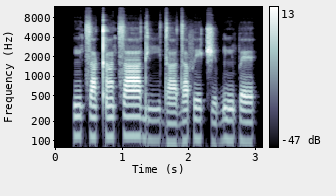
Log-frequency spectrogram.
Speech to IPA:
ĩ˦ t͡s a˦ kʼ ã˦ t͡s aː˦ d iː˨ d aː˨ d a˦ f e˦ t͡ʃ ɪ˨ ɓ ĩ˦ p ɛ˦

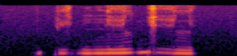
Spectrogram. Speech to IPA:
pʲ e̤ ɡ n i l ɡ i̤ l

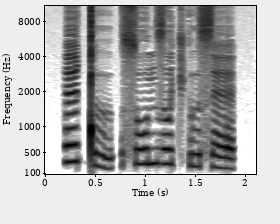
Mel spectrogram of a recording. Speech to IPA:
ɛ˦ ǃ ɯ˨ | s o˦ n z ɤ˦ t͡ʃʼ ɯ˨ s ɛ˨

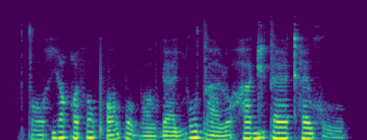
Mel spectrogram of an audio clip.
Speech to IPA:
t ɔː˨ x iː˦ qʷ ɪ˧ θ ɔ˦ pʼ ɒ˨˦ lˠ p o˨ b ɒː˨ l ɠ æː˨ ʎ o˦ d aː˨ ɭ ɔ˦ h a˦ ɡ i˦ t æː˦ kʰ æ˦ u̯ x o˨

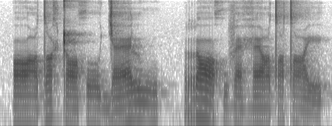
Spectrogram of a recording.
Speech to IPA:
ɒː dˤ e x ʈ ɒː x oː ɟ æː l uː | r ɒː x u v æ ɦ æː tˤ æ tˤ eː

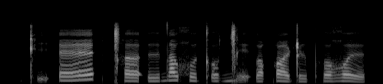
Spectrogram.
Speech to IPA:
kʼ ḭ ʔ ɛ | ǀʰ ɐ ʔ ɨ d̪ a χʷ ɨ kʼ o ɡ͡ǀ ḛ ʔ u qʷ ɘ ʈ ɨ pʰ o ʁʷ ɘ

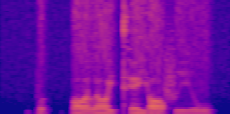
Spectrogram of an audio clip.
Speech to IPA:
p ʊ˧ k̚ | ɔː˨˩ l ɔː˨˩ j t̪ʰ e˨˥ j ɔː˨˩ f iː˨ w

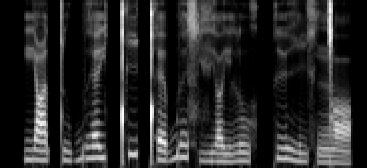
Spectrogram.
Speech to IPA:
j ɑ˨ tː ṳ˨ bʱ ɛ˦ j ǃʰ i˦ ǃʰ ɛ˨ b ɛ̤˦ s vʲ ɒ˨ j l u˨ x kː y˦ ɦ i˨ x ŋ͡ǀ ɒ˨

